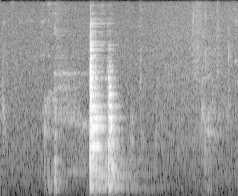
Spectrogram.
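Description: A drinking glass holding iced fruit punch is set down on a wooden tabletop. It clinks twice in quick succession about a second in, with a brief ring.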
